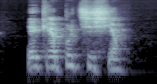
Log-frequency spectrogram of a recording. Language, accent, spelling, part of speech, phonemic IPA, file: French, Canada, écrapoutissions, verb, /e.kʁa.pu.ti.sjɔ̃/, LL-Q150 (fra)-écrapoutissions.wav
- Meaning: inflection of écrapoutir: 1. first-person plural imperfect indicative 2. first-person plural present/imperfect subjunctive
